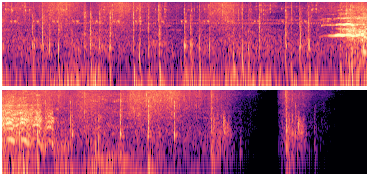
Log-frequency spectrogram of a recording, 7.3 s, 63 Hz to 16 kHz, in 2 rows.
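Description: Roach the horse clip-clops steadily in The Witcher 3, and a loud whinny breaks out partway through before the hooves slow and fade to silence.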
